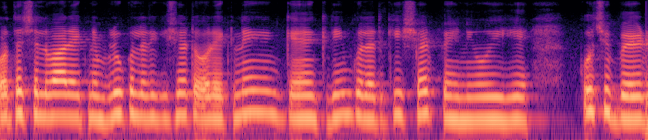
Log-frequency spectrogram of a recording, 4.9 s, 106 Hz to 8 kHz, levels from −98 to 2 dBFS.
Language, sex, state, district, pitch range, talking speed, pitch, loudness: Hindi, female, Bihar, Vaishali, 205-230 Hz, 260 wpm, 215 Hz, -18 LUFS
